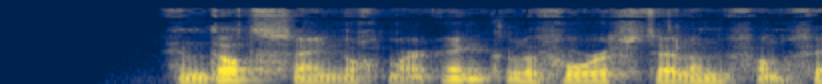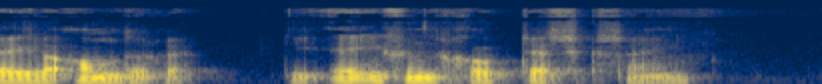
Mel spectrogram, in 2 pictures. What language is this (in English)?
Dutch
